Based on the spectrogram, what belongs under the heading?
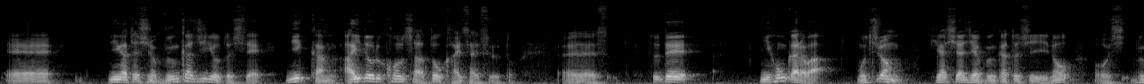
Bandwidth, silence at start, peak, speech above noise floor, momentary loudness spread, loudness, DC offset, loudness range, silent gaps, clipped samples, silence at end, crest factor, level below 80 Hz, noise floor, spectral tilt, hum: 17 kHz; 0.05 s; -6 dBFS; 23 dB; 13 LU; -26 LUFS; under 0.1%; 3 LU; none; under 0.1%; 0 s; 20 dB; -44 dBFS; -48 dBFS; -7 dB/octave; none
